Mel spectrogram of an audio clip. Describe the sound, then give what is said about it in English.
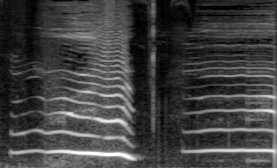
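A voice imitates a whale call: two long, loud, wailing moans, the first rising then sliding down, a short gap, then a second steadier drawn-out tone. “the sound of a dolphin whales.”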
